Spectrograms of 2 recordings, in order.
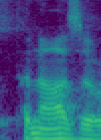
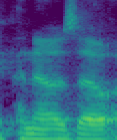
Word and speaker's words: Pinazzo: all along so it's pinazzo right i've been saying pinozzo i'm so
